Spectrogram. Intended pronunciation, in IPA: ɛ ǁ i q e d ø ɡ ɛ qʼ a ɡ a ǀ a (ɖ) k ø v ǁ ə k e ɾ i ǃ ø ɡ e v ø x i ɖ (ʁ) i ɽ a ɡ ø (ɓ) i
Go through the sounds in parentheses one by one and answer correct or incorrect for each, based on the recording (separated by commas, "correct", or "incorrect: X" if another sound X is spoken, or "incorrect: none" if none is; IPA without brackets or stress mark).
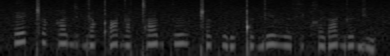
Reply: correct, incorrect: χ, incorrect: ɡ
